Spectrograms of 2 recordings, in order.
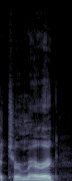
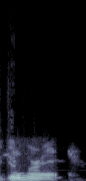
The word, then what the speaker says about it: turmeric: Turmeric. Like tumor. Oh, really? Isn't there an R in there? I thought there was an R. I thought it was tur turmeric.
